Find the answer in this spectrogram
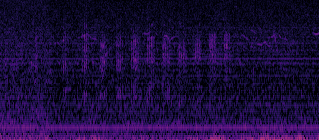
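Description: Faint outdoor ambience with a small bird calling a quick run of short high chirps, about four or five a second, then a few thin wavering whistles near the end, over a low rumble and a steady hum.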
